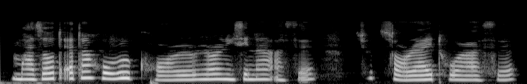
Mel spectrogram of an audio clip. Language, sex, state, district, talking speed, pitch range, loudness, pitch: Assamese, female, Assam, Kamrup Metropolitan, 115 wpm, 215-260 Hz, -15 LUFS, 235 Hz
